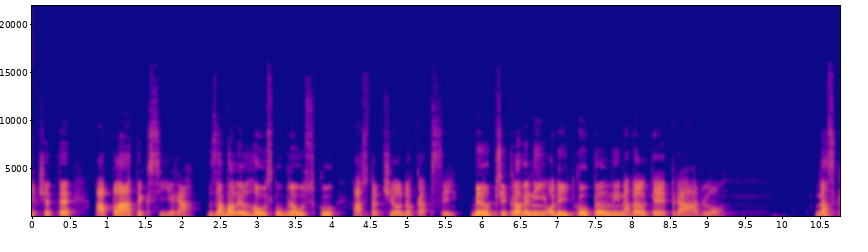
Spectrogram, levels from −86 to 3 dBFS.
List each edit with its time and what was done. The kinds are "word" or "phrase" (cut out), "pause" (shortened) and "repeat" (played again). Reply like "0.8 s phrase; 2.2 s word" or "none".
2.2 s pause; 3.2 s word; 4.4 s word; 5.7 s pause; 7.2 s word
